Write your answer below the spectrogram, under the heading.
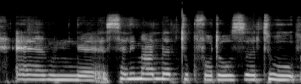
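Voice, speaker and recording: Against noticeable background noise, a woman with a non-native accent speaks at medium pitch in a monotone, flat way. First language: not English. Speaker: audience member. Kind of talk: audience question. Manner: halting.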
